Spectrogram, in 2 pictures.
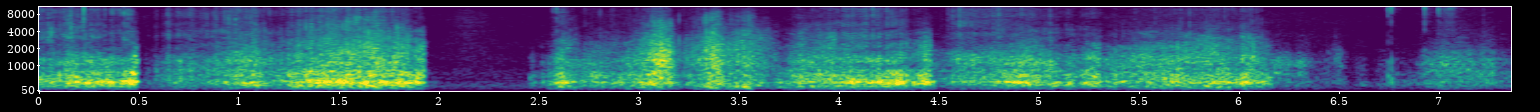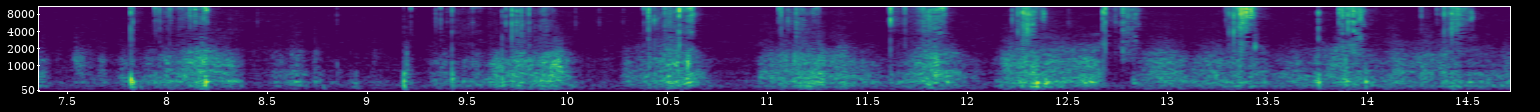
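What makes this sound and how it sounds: Metal fingerpick tips scratch and tap along a black foam windscreen on a microphone from both sides. The first six seconds are a dense, continuous rough scratching with a brief gap near two seconds. After that come separate, crisp taps with bright ticks, spaced unevenly over quieter scraping.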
